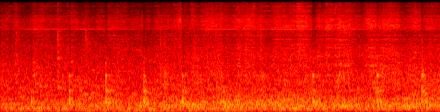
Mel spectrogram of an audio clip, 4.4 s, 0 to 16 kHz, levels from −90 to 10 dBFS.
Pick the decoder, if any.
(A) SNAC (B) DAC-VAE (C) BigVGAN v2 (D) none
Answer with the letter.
D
